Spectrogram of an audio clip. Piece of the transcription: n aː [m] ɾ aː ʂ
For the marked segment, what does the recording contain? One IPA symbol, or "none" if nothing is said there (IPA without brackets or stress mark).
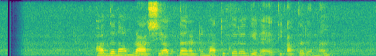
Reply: m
